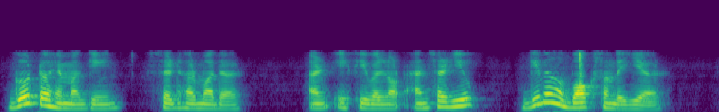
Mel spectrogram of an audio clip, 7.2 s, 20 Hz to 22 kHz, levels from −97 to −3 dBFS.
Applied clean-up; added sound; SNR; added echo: none; Clapping; 13 dB; none.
